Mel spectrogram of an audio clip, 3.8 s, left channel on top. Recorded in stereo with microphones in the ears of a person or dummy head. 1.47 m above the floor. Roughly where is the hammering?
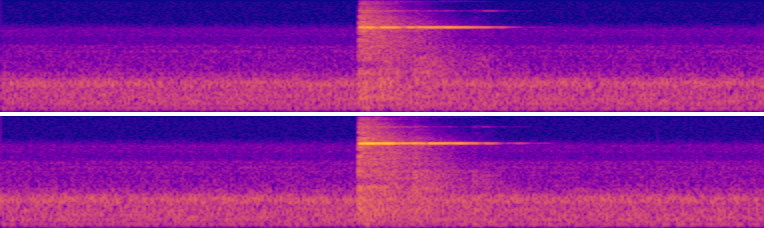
Right.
